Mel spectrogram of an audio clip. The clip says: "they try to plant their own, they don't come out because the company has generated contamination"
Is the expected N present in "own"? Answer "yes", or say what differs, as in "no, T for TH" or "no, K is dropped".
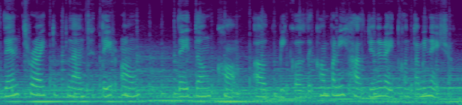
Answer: yes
